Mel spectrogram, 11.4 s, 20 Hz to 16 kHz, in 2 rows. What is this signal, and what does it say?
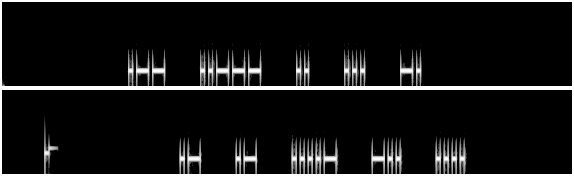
Morse code, heard as a keyed tone, about 30 wpm, spaced as for 17 wpm, 700 Hz. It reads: W2ISN AA4DH
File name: Lesson 19g - Letter w - Call Signs 30wpm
